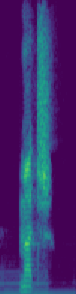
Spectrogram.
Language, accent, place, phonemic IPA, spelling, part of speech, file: French, France, Lyon, /matʃ/, matchs, noun, LL-Q150 (fra)-matchs.wav
- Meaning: plural of match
